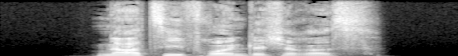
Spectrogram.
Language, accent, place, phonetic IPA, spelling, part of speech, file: German, Germany, Berlin, [ˈnaːt͡siˌfʁɔɪ̯ntlɪçəʁəs], nazifreundlicheres, adjective, De-nazifreundlicheres.ogg
- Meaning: strong/mixed nominative/accusative neuter singular comparative degree of nazifreundlich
